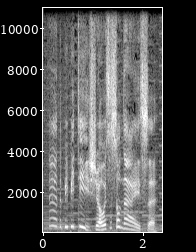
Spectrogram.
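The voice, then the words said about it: High-pitched Mario character voice. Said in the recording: “your best Mario impersonation ... make my voice sound high”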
